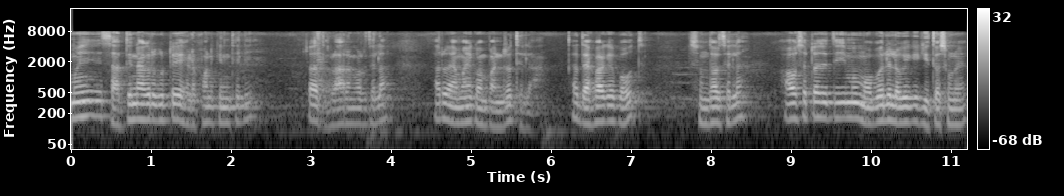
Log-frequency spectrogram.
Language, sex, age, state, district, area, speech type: Odia, male, 18-30, Odisha, Boudh, rural, spontaneous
